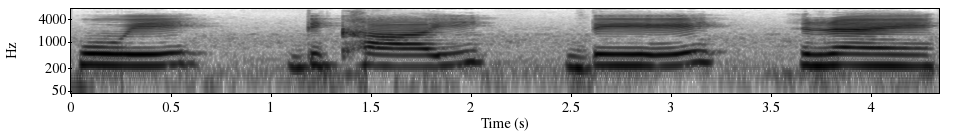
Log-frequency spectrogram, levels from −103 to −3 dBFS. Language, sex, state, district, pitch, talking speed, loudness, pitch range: Hindi, female, Punjab, Fazilka, 240 Hz, 55 wpm, -11 LUFS, 230-250 Hz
